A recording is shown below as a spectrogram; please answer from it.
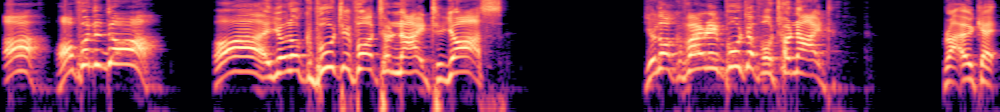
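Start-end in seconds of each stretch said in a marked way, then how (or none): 0.0-8.3 high, forceful German accent; angry German accent. Shown as a demonstration. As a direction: make kind words sound furious in a German accent. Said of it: "everything sounds angry".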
